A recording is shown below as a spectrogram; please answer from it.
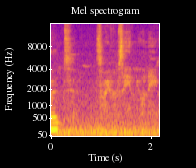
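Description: A woman whispering under her breath: a few short, soft hissing sounds.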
